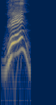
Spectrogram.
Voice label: "wan", girl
